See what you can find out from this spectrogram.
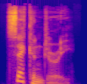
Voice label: "secondary", English

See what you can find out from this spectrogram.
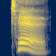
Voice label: "tear", medical English

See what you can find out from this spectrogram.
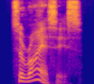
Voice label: "psoriasis", English

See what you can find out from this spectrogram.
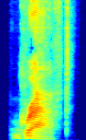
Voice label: "graft", medical English

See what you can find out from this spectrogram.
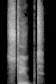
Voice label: "stooped", English

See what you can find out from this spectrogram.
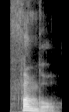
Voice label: "fungal", medical English

